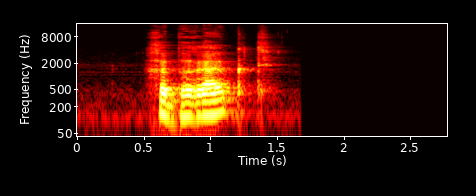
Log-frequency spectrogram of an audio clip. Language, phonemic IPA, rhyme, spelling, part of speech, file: Dutch, /ɣə.ˈbrœy̯kt/, -œy̯kt, gebruikt, verb, Nl-gebruikt.ogg
- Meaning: 1. inflection of gebruiken: second/third-person singular present indicative 2. inflection of gebruiken: plural imperative 3. past participle of gebruiken 4. past participle of bruiken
